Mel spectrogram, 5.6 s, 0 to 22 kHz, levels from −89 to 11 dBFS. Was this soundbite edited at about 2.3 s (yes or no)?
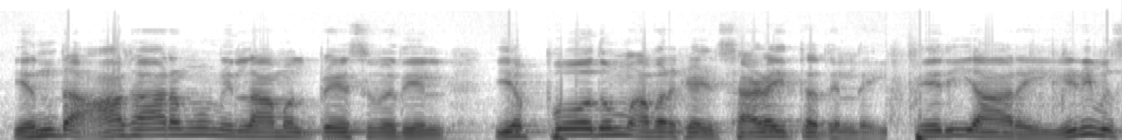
no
